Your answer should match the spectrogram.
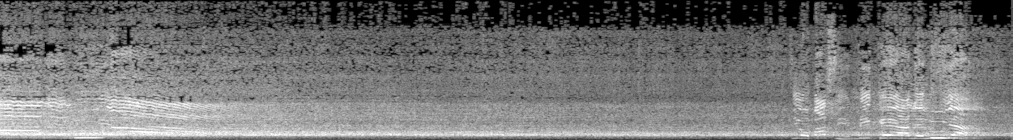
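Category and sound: crowd, audience shouting hallelujah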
